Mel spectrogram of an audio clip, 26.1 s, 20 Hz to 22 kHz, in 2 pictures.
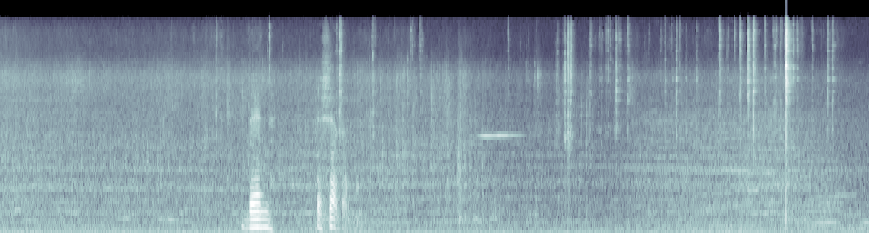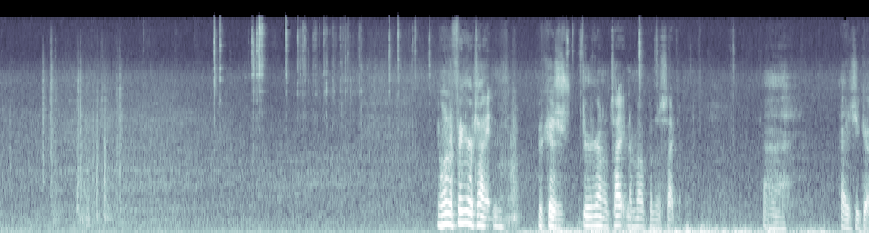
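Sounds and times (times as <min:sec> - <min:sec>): sharp metal click: 0:08.3 - 0:12.6
small metal clicks and clinks: 0:08.3 - 0:12.6, 0:16.2 - 0:19.6.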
